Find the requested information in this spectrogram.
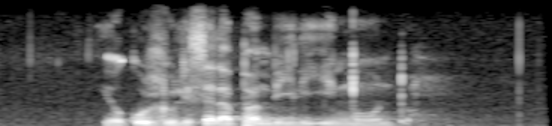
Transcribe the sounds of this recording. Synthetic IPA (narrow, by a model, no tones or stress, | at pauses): jok̬ʼuɮulisɛlapʰambʱilḭʔiŋ͡ǀuːntʼɔ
